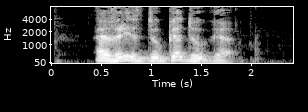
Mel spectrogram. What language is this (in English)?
Kabyle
